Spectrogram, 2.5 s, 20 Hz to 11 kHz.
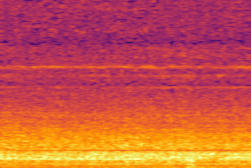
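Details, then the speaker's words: Opel Meriva 1.8 16V 125 hp petrol with Easytronic automated gearbox, 124,603 km, timing already replaced; very quiet, smooth, even idle with a soft steady hum and no knocks or ticks: normal idle. "hallgassuk meg akkor ezt a nagyon kis csendes motort. Tényleg rendkívül csendesen dolgozik, és vezérlészt is cseréltek már rajta"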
